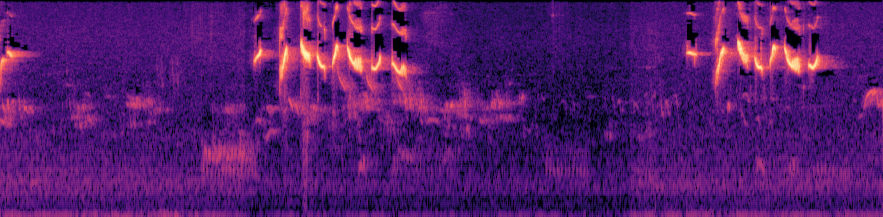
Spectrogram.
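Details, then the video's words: A Fairy Flycatcher at Tankwa Karoo National Park sings its high-pitched, thin, wispy song: two very high twittering phrases, each about a second long, separated by a few seconds of quiet. "FAIRY FLYCATCHER singing its thin wispy high-pitched song"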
